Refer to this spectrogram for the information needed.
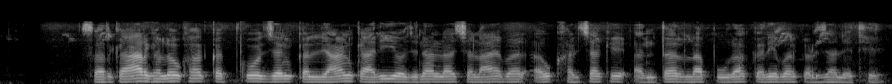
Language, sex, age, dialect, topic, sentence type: Chhattisgarhi, male, 18-24, Central, banking, statement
